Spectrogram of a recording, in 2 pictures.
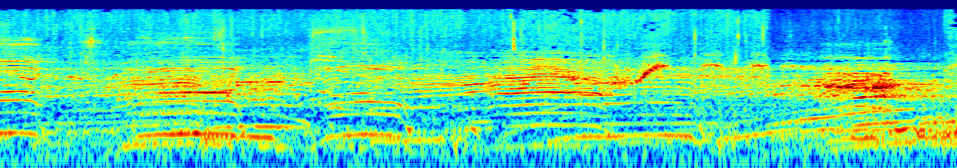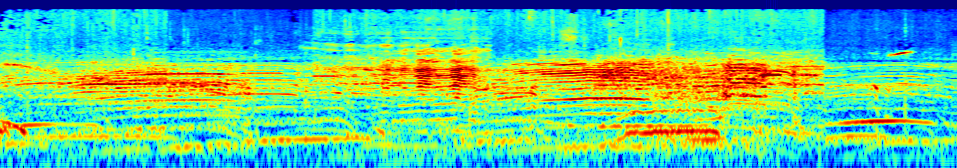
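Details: Hereford and white-faced calves penned as a sale lot, a crowd of overlapping harmonic moos and bawls rising and falling continuously throughout, several animals calling at once.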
